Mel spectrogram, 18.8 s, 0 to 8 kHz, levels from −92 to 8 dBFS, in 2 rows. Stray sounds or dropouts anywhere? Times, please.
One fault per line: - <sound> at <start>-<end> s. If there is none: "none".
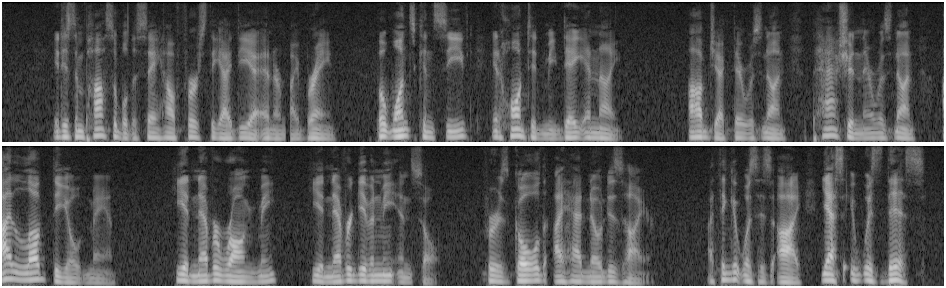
- dropout at 2.8-2.9 s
